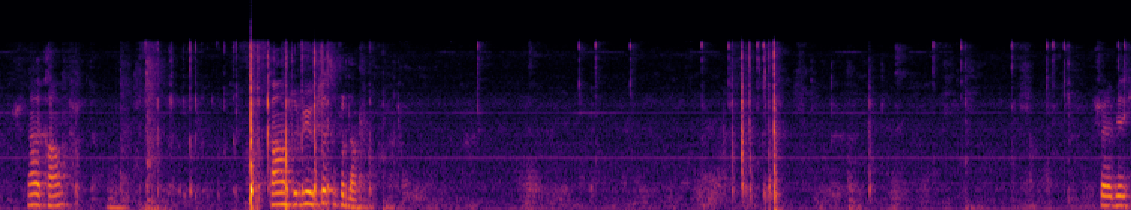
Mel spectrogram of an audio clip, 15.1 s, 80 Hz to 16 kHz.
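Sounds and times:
computer keyboard keystrokes: 2.3s - 5.2s, 9.7s - 10.5s, 12.4s - 14.4s.

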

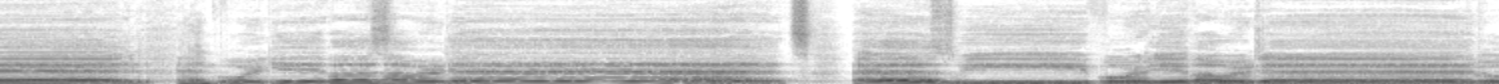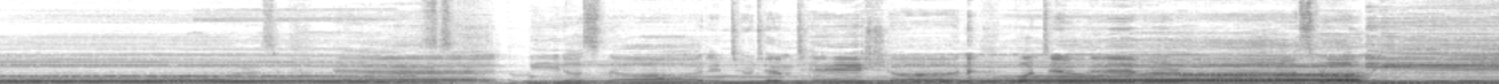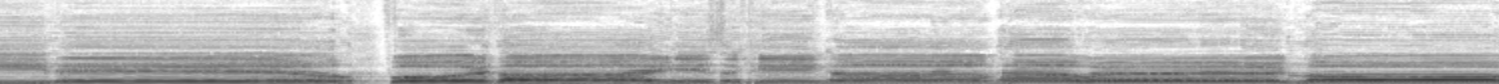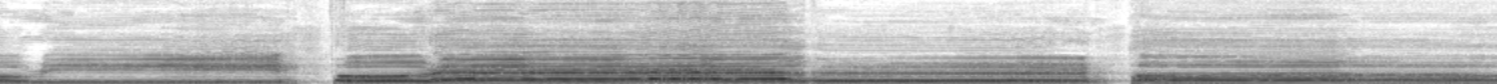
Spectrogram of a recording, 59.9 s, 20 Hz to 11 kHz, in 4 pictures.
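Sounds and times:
man singing layered harmony: 0.0s - 9.8s, 17.3s - 29.6s, 32.8s - 41.2s.

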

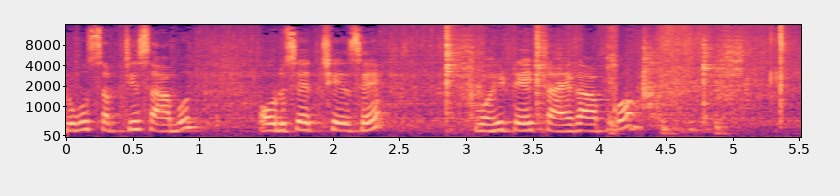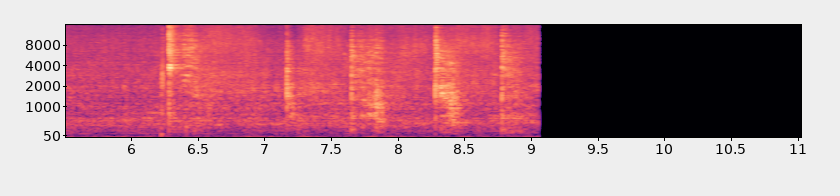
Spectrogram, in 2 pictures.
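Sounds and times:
low sizzle: 0.0s - 9.1s
spatula scraping steel pan: 2.8s - 5.3s, 6.1s - 9.1s.

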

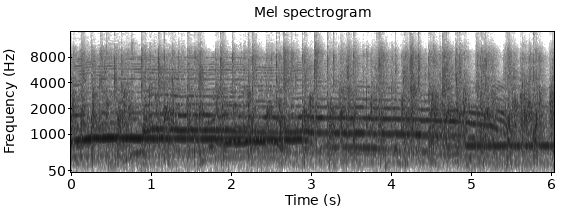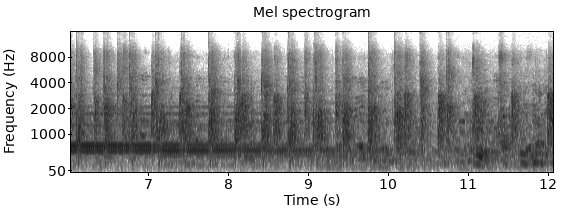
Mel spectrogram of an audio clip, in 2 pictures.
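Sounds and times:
spectators clapping in rhythm: 0.0s - 12.0s
long held musical notes: 5.4s - 9.7s.

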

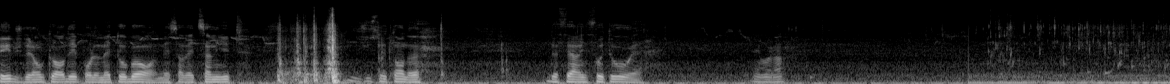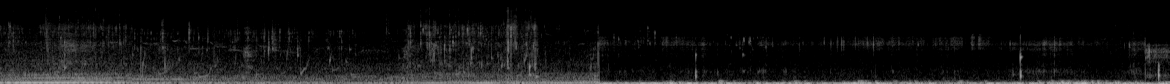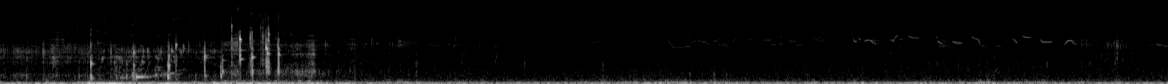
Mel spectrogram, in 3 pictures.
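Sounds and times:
water splashing against kayak: 9.7s - 17.6s
underwater clicks and knocks: 23.0s - 26.6s.

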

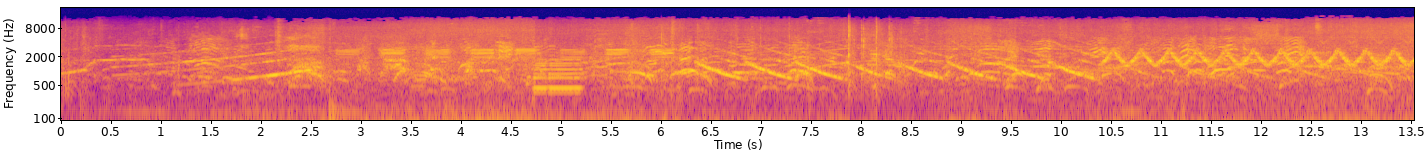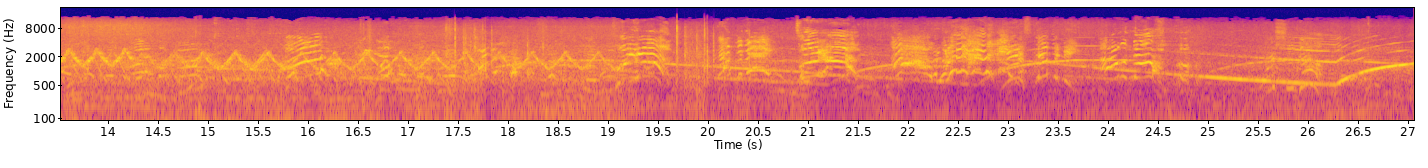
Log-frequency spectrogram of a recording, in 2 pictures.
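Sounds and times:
emergency vehicle sirens: 0.0s - 27.0s.

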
